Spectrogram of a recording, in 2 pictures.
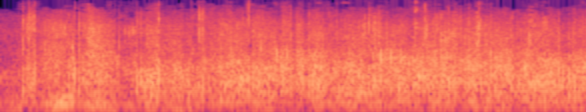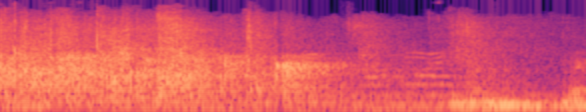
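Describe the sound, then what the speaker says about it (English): Audience applause fills a lecture hall at a museum-themed talk, a dense steady clapping that holds loud for about four seconds before thinning out, with a few voices surfacing near the end. "Normally don't get two rounds of applause in one day"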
